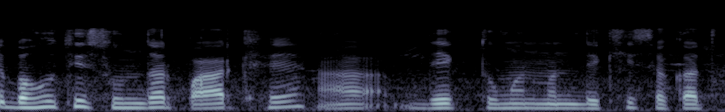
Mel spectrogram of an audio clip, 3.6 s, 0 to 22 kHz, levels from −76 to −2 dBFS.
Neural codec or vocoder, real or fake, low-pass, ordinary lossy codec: none; real; none; none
